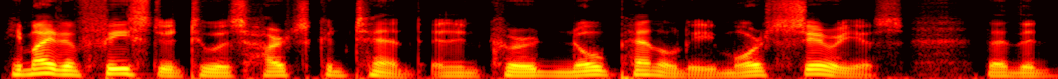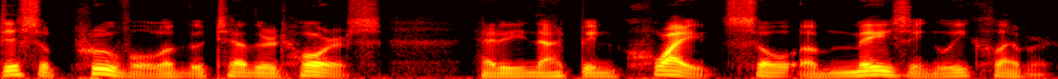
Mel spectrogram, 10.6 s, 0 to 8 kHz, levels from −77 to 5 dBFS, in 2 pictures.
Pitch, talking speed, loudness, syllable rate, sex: 90 Hz, 165 wpm, -22 LUFS, 4.9 syllables/s, male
